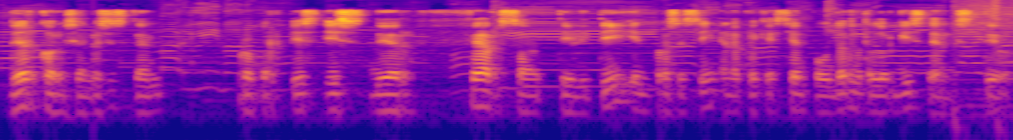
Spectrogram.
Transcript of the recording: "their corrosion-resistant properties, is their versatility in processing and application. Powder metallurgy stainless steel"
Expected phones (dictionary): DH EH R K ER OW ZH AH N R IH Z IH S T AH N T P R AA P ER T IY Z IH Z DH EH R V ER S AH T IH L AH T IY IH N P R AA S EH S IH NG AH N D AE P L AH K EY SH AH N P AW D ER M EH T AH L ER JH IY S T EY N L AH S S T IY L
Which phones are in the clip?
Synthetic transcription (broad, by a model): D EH R K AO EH S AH N R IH S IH S T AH N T P R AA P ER T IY S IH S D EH R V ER S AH T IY L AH T IY IH N P R AA S EH S IH NG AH N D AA P L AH K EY S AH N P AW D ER M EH T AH L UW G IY S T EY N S S T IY L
